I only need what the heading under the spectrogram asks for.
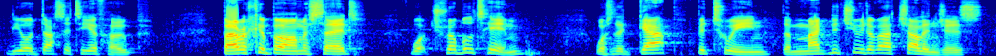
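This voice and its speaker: A man delivering a formal, scripted speech to a summit. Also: on the high side. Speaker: speaker at a summit. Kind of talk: prepared speech.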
